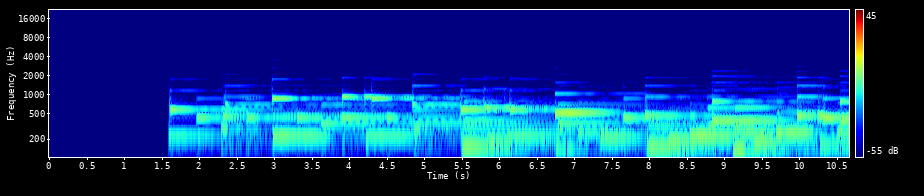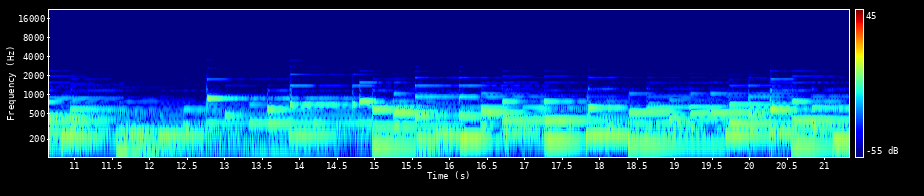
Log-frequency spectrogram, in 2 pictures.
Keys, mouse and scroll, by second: 2.2-4.1 drag, 8.7 click, 10.9 click, 12.0-13.5 drag, 14.7 click, 17.7 click, 18.8 click, 21.2 click.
